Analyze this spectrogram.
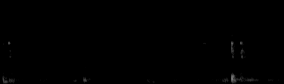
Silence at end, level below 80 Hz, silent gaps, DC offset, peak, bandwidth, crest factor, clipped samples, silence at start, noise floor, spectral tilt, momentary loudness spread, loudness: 0.1 s; under -90 dBFS; none; under 0.1%; -26 dBFS; 15 kHz; 32 dB; under 0.1%; 0 s; -80 dBFS; -6 dB/octave; 17 LU; -52 LUFS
